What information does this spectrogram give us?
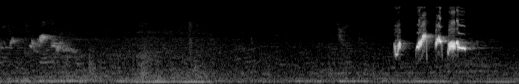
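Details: Red-whiskered Bulbul, a caged wild-caught adult kept four months, first gives soft distant whistled notes, then after a pause a loud, quick four-note whistled phrase ending in a downward slur, over faint background hum.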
